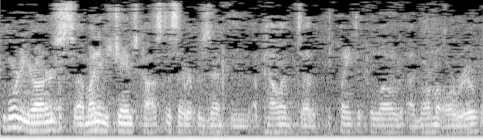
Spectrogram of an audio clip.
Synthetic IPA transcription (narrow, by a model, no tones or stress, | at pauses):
ɡ̥ʊd̚mɔɹnɪ̃ŋjə˞ɑnə˞z̥maɪɾẽɪ̃mɨzd͡ʒẽɪ̃mz̥kʰɑstɨsaɪɹɛpɹɨzɛ̃nði | ə̰pʰɛlˠə̃nt | ð | əpʰl̥ẽɪ̃ntɨv̚b̥əloʊ | nɔɹməɔɹɹʉ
